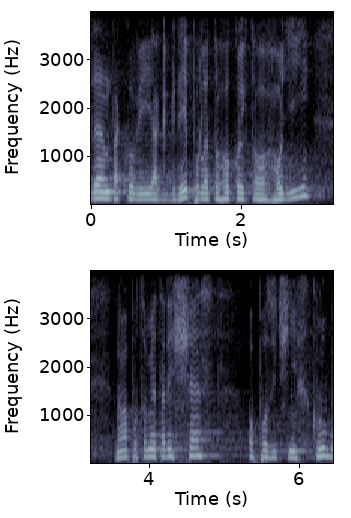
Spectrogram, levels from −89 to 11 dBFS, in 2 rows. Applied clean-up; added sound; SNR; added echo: none; none; none; none.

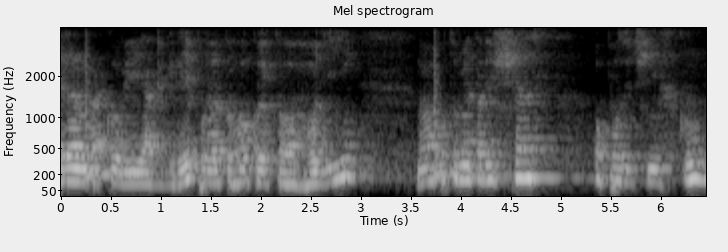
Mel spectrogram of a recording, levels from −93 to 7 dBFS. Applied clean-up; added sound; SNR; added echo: none; Snare drum; 14 dB; reverberation time 0.6 s.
